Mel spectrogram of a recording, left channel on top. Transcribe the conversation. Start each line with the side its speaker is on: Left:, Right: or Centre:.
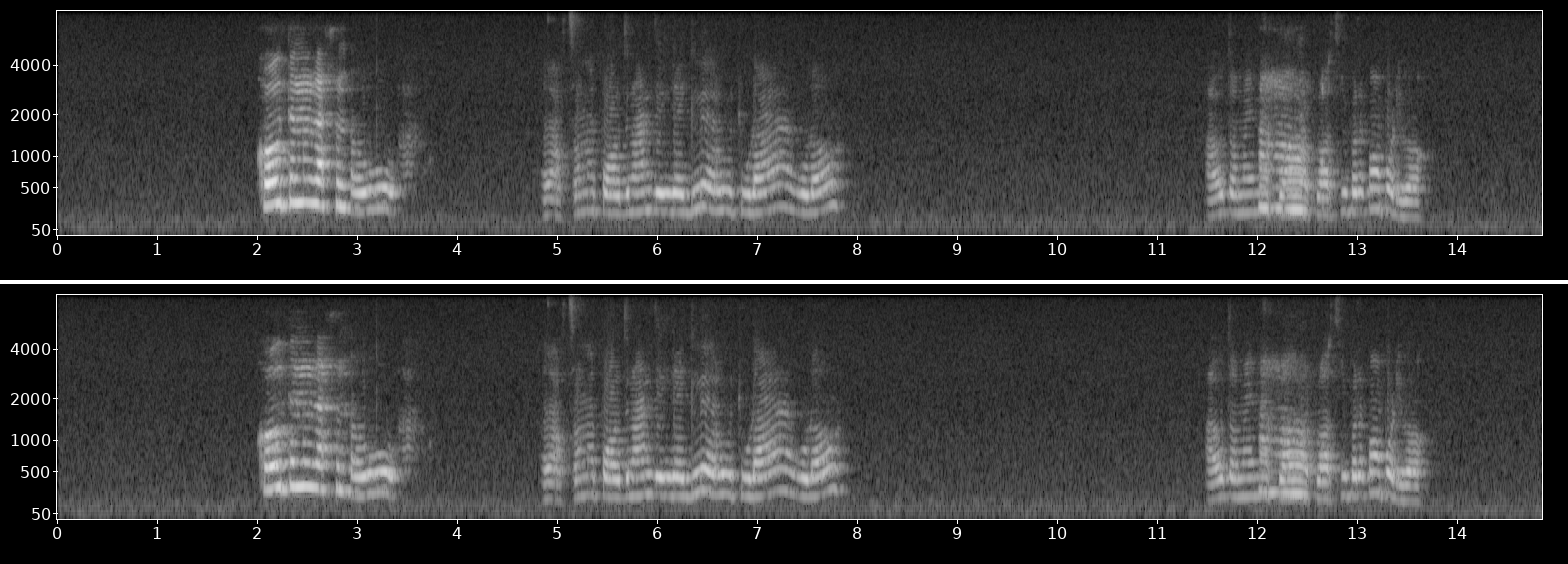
Left: କୋଉଦିନ ରା
Centre: ହଉ <inaudible> ରାସନ ପରଦିନ ଆଣି ଦେଇ ଯାଇଥିଲେ ଚୁଡା ଗୁଡ ଆଉ ତମେ ଏଇନା
Left: ହଁ
Centre: ପ୍ଲ ପ୍ଲସ୍ ଥ୍ରୀ ପରେ କଣ ପଢିବ?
